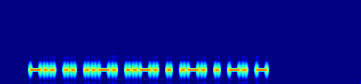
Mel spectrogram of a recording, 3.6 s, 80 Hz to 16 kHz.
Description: Morse code, heard as a keyed tone, about 36 wpm, 700 Hz. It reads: DIFFERENT
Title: Sentences from Top 600 Words - New Word Drill - 35wpm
